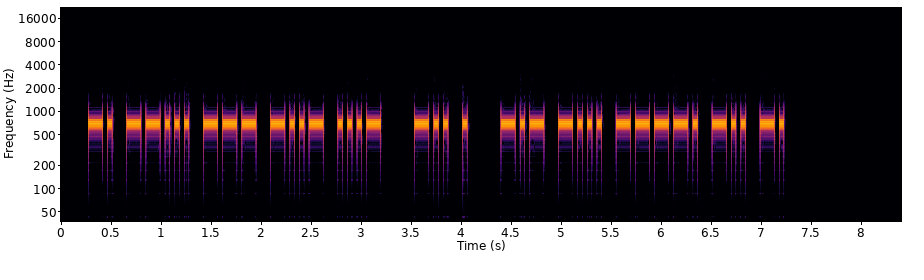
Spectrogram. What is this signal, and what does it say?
Morse code, heard as a keyed tone, about 25 wpm, 700 Hz. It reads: N7OXV DE KB9DN
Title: USA Callsign DE Callsign - 5 Characters - 25wpm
